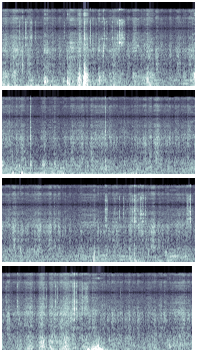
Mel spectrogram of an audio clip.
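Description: Anti-skid wheel bracelet being fitted to a car's steel wheel by hand: the chain clinks and rattles and the textile strap scrapes as it is pulled through the rim, with scattered small knocks. The loudest knocks come a little over a second in and about two seconds before the end.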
